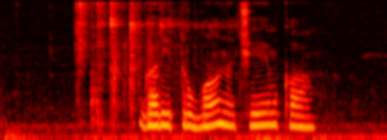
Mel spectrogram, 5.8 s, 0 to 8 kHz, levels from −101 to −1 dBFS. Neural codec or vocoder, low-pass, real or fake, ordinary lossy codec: codec, 16 kHz, 16 kbps, FreqCodec, smaller model; none; fake; none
